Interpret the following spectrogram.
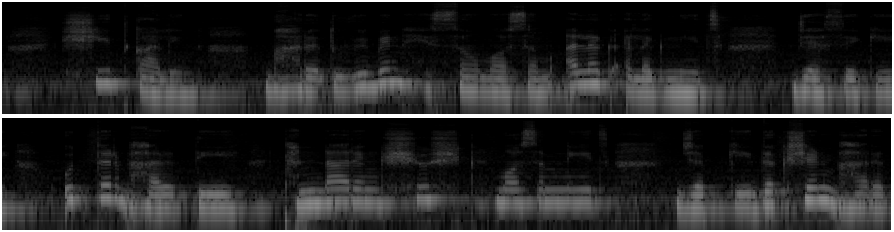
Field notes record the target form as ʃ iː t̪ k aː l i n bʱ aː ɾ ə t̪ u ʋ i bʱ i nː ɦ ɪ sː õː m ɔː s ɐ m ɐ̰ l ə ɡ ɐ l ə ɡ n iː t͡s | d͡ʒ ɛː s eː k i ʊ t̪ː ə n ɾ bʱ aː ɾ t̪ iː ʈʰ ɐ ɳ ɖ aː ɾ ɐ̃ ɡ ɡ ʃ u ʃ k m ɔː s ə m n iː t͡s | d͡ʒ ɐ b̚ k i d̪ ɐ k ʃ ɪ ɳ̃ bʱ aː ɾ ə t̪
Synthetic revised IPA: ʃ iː t̪ k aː l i n bʱ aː ɾ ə t̪ u ʋ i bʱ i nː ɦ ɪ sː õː m ɔː s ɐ m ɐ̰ l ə ɡ ɐ l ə ɡ n iː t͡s | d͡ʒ ɛː s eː k i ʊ t̪ː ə ɾ bʱ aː ɾ t̪ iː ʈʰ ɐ ɳ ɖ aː ɾ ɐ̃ ŋ ɡ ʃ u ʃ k m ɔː s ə m n iː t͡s | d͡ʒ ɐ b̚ k i d̪ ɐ k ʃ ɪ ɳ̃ bʱ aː ɾ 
